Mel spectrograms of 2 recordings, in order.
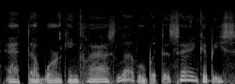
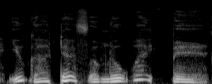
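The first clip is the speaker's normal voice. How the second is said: a put-on voice, a bit higher and louder; imitating a colonized mind; 4 semitones higher, 5 dB louder than usual. Mimicking people with a colonized mind, light mock sneer. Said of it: "in their mind".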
